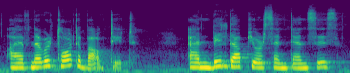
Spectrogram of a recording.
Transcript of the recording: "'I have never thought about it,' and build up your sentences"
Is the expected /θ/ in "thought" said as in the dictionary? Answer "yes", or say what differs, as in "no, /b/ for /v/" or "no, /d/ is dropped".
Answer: no, /t/ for /θ/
